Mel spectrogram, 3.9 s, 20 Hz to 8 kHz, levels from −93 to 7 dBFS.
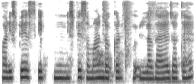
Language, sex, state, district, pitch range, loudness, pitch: Hindi, female, Bihar, Darbhanga, 225-240 Hz, -18 LUFS, 235 Hz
